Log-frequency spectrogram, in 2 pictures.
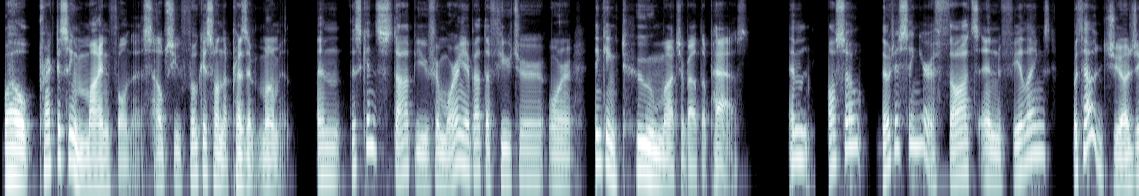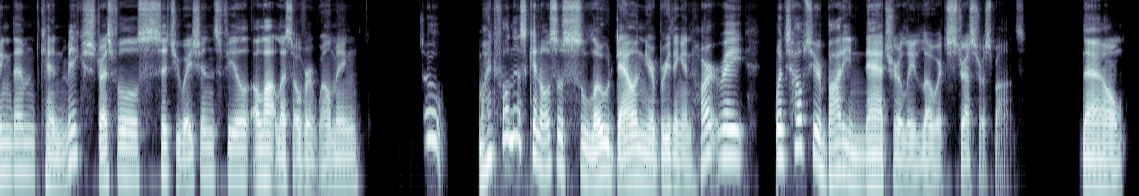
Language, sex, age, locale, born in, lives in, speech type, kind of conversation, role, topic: English, male, 18-19, en-US, United States, United States, read, expert-assistant, expert, How can practicing mindfulness reduce stress?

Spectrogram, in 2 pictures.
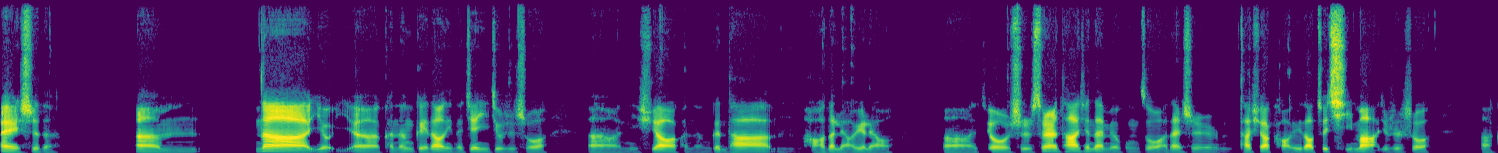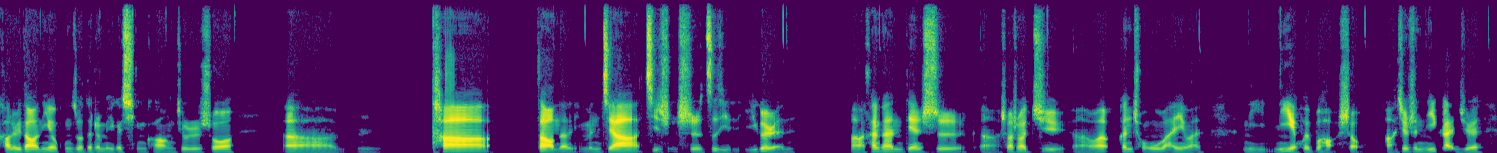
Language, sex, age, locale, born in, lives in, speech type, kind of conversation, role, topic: Chinese, male, 30-34, zh-CN, China, United States, conversation, advice, advisor, 如何在朋友之间设立界限而不伤害对方？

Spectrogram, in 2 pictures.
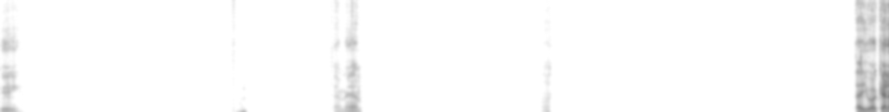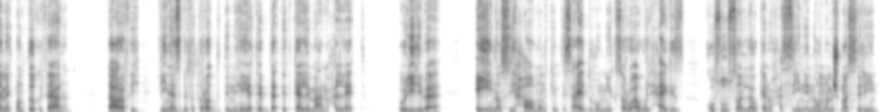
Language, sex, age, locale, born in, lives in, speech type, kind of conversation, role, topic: Arabic, male, 25-29, ar-EG, Egypt, Egypt, read, expert-assistant, asker, إيه أفضل الطرق لتنظيم حملات توعية بيئية في الحي أو المجتمع بحيث يكون ليها تأثير فعلي ومستدام؟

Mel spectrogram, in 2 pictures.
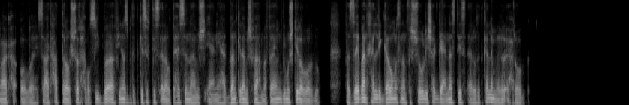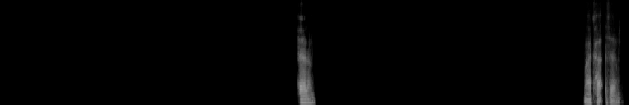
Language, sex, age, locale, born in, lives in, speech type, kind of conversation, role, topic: Arabic, male, 20-24, ar-EG, Egypt, Egypt, read, expert-assistant, asker, إزاي ممكن نعيد تصميم طريقة التواصل بين المديرين وفرقهم في الشغل علشان تكون أكتر فاعلية وتفاهم؟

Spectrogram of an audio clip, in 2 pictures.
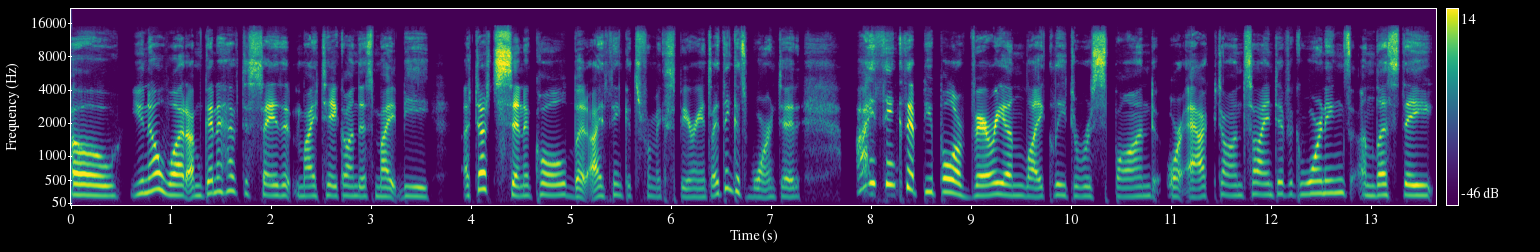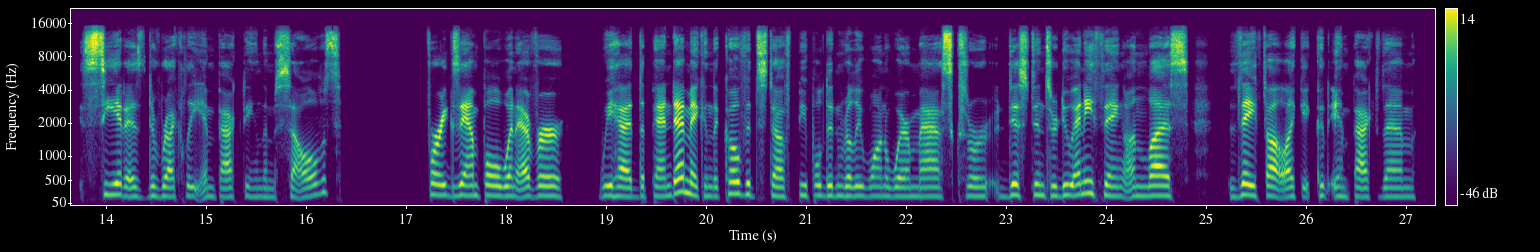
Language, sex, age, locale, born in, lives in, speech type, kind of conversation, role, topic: English, female, 25-29, en-US, United States, United States, conversation, unstructured, none, How can people be persuaded to act on scientific warnings?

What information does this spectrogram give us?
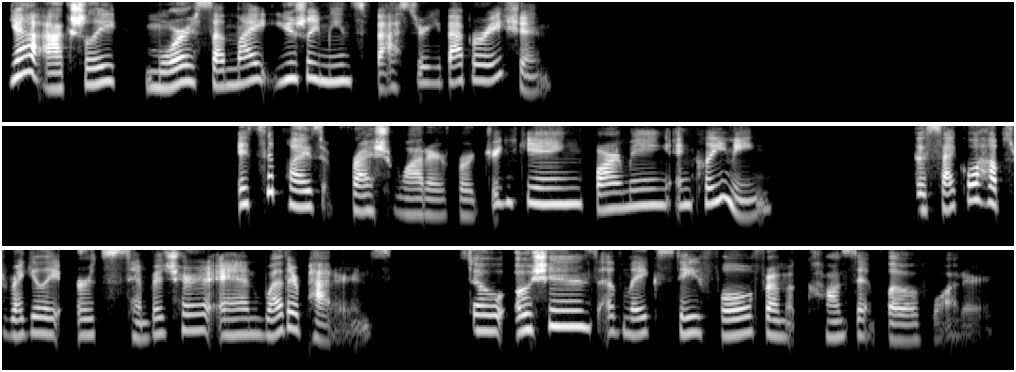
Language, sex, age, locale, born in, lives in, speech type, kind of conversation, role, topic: English, female, 30-34, en-US, United States, United States, read, expert-assistant, expert, How does the water cycle work?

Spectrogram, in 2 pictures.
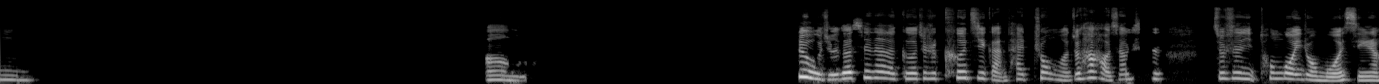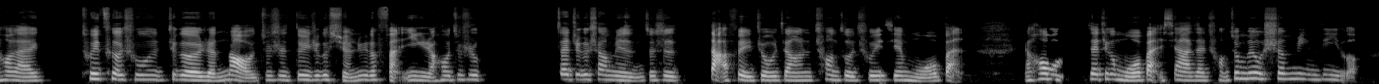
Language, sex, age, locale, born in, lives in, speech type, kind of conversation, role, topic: Chinese, female, 25-29, zh-CN, United States, United States, conversation, unstructured, none, 传统乐器在流行音乐中如何焕发新的生机？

